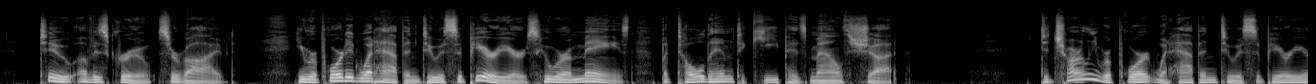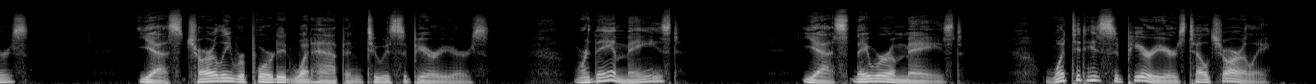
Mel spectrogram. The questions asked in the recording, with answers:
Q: What did his superiors tell Charlie?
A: His superiors told Charlie to keep his mouth shut.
